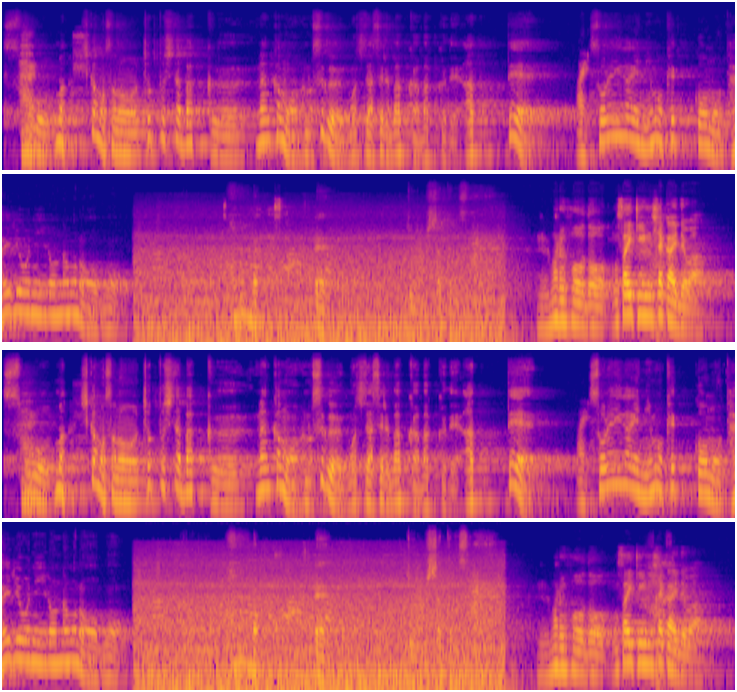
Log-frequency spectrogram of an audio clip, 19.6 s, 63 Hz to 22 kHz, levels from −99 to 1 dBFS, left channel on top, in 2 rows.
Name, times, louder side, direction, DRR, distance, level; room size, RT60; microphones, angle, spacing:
voice 1, 0.0-6.3 6.7-7.1 7.8-11.4 12.1-13.5 13.9-14.1 15.1-16.4 18.4-18.7, right 2 dB, 60° right, 11 dB, 1.3 m, -28 dB
sound 1, 11.5-16.5, right 4 dB, 80° right, 0.6 m, -28 dB
voice 2, 12.8-13.1 16.9-19.1, left 3 dB, 50° left, 15 dB, 0.9 m, -23 dB
28.0 x 23.5 x 7.3 m, 2.1 s
head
